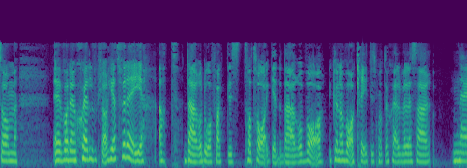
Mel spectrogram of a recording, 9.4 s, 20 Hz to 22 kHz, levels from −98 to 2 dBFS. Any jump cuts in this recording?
no; 0 cuts

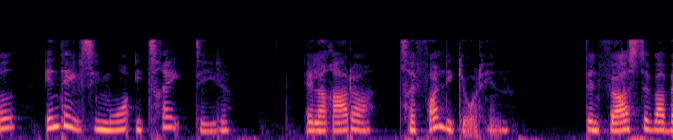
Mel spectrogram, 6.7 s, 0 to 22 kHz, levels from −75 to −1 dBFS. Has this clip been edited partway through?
no; 0 cuts

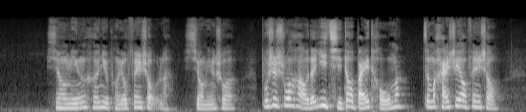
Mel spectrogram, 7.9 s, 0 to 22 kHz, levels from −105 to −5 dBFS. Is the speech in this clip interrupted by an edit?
yes; 2 cuts; at 2.7 s, 6.2 s

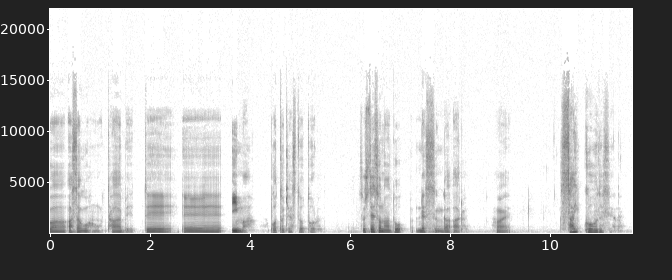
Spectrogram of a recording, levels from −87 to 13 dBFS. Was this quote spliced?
yes; 2 cuts; at 2.6 s, 3.6 s

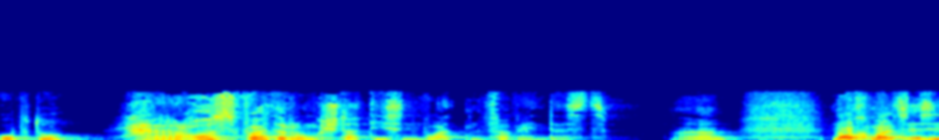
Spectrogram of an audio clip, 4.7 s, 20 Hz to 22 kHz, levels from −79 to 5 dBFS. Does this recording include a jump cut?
no; 0 cuts

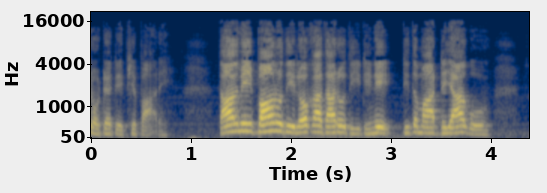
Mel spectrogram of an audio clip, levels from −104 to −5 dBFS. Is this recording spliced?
no; 0 cuts

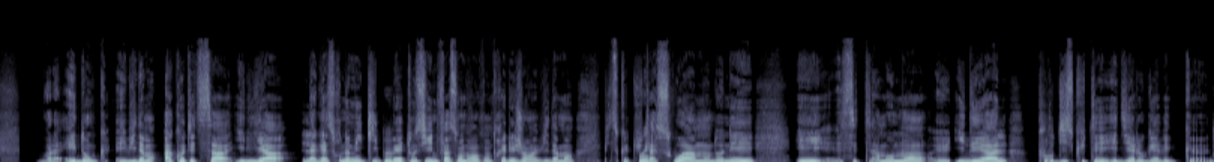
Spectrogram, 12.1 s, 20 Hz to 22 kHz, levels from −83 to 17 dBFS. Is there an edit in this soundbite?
no; 0 cuts

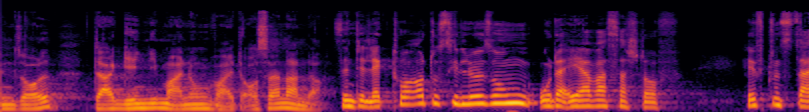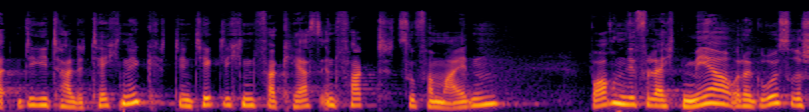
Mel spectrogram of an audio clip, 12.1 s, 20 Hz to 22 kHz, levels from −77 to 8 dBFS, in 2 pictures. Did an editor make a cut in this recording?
no; 0 cuts

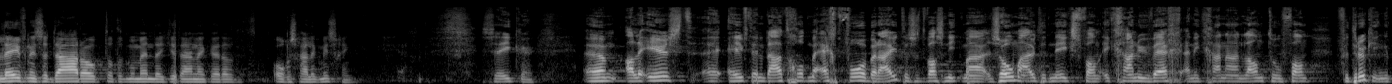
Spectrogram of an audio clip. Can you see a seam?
no; 0 cuts

